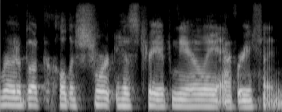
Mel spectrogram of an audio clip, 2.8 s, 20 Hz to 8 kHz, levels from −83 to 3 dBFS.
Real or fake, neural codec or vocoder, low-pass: fake; codec, 32 kHz, 1.9 kbps, SNAC; 7.2 kHz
